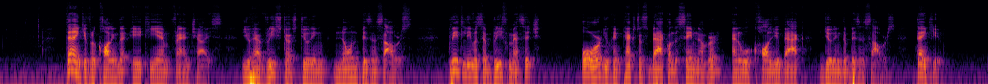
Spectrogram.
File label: ivr greeting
